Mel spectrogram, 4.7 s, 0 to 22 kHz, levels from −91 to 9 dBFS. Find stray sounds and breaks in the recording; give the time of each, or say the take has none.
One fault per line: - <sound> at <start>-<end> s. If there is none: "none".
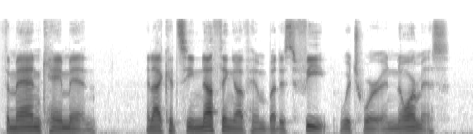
none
